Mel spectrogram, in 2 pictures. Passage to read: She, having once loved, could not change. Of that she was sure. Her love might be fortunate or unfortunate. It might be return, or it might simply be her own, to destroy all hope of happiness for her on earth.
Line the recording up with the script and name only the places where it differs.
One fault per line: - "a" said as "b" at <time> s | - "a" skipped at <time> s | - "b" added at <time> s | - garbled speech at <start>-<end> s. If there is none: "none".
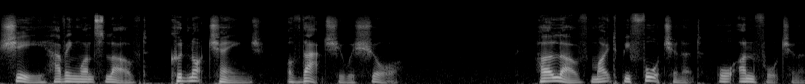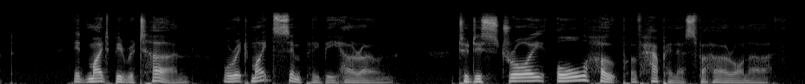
none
